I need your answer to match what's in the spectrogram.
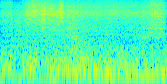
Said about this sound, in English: He convulses violently for a few seconds before being thrown clear of the wreckage, where he begins to smolder and flame up until TSA comes over with a fire extinguisher and hoses him down.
